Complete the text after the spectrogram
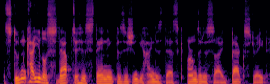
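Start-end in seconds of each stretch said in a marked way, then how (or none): none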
